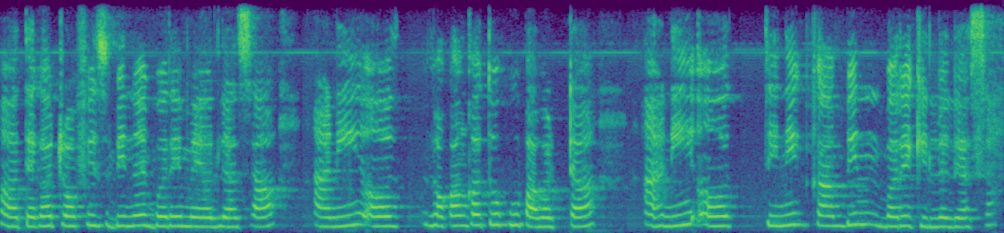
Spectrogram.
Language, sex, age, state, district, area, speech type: Goan Konkani, female, 18-30, Goa, Pernem, rural, spontaneous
